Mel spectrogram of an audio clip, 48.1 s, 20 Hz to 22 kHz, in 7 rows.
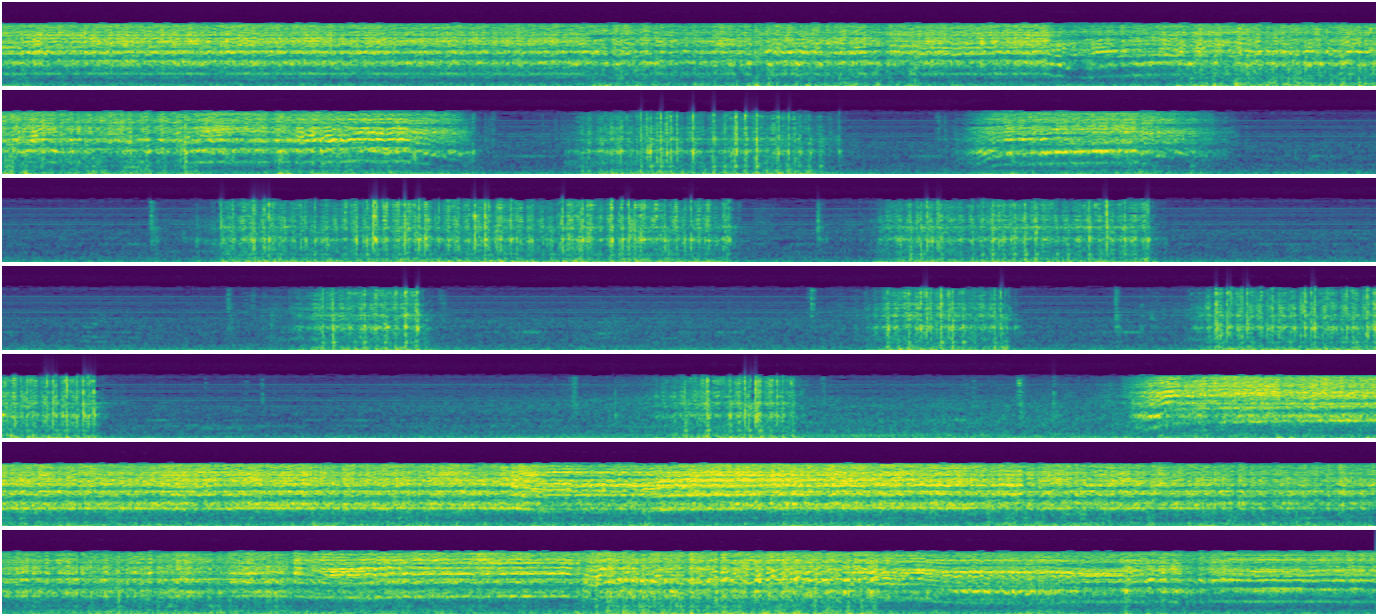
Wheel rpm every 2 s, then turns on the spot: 160, 160, 150, 170, 70, 40, 20, 30, 30, 30, 0, 10, 10, 30, 10, 30, 80, 230, 220, 230, 230, 230, 210, 170.
8-10 14-20 22-24 26-28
